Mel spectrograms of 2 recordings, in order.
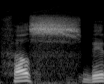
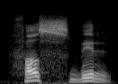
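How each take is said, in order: First: The opening f sound is light and thin. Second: The opening f sound is heavy and thick. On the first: The speaker calls it right. "نرقق الفاء ونفخم الصاد" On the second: The speaker calls it wrong. "فبعض الناس بيفخم الفاء لمجاورتها للصاد فبيقول ايه فاصبر"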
